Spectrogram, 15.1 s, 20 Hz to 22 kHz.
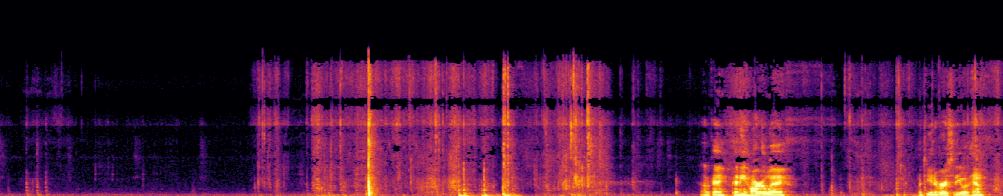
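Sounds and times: plastic pages rustling: 3.8s - 9.6s.

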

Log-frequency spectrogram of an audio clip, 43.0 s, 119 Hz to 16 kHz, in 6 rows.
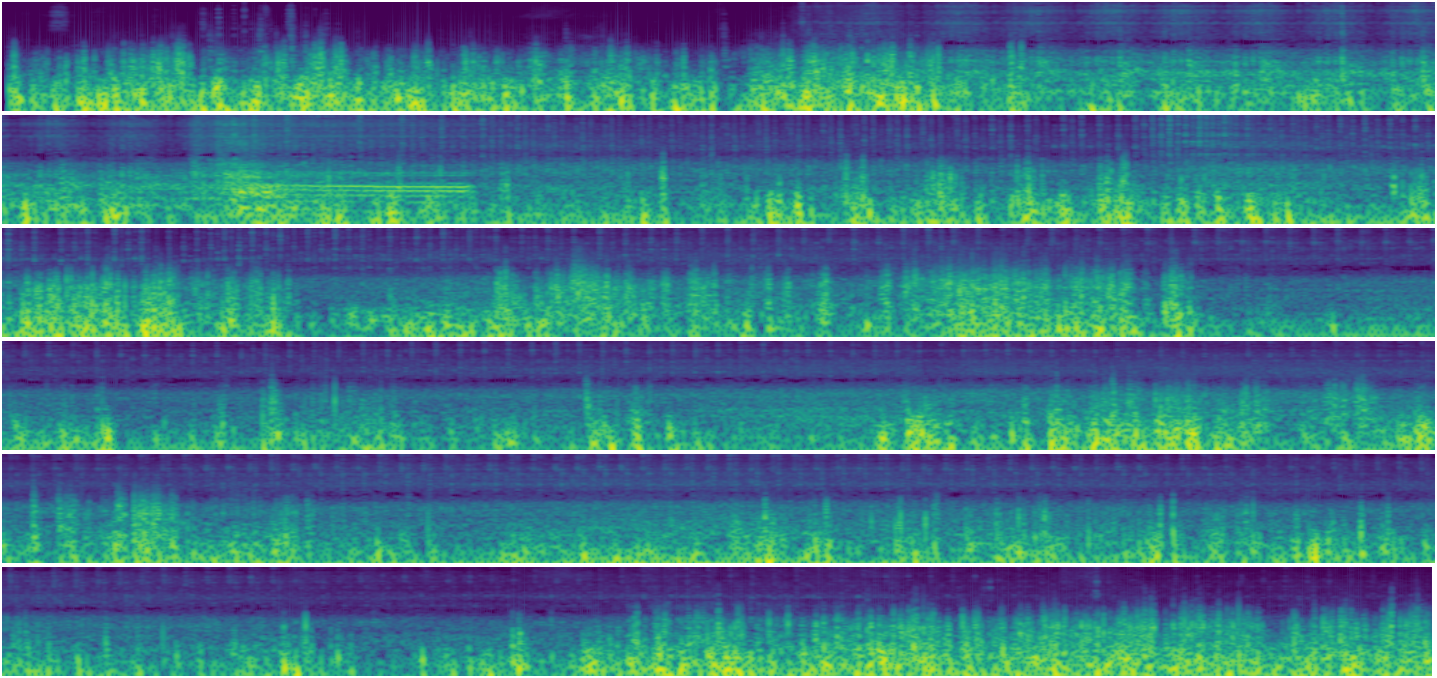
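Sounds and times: tractor engine idling: 3.8s - 42.9s
short pitched squeal: 8.1s - 9.8s.

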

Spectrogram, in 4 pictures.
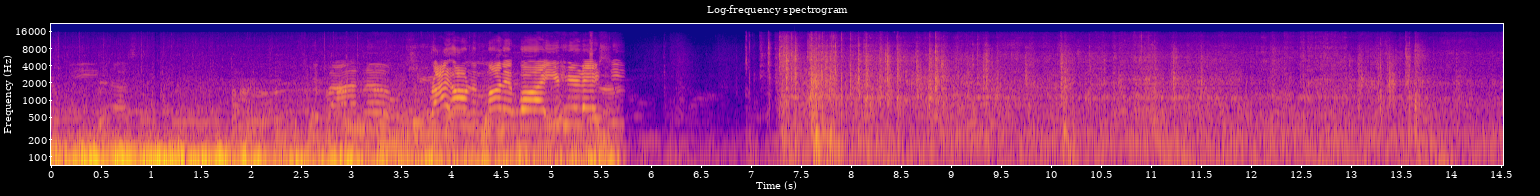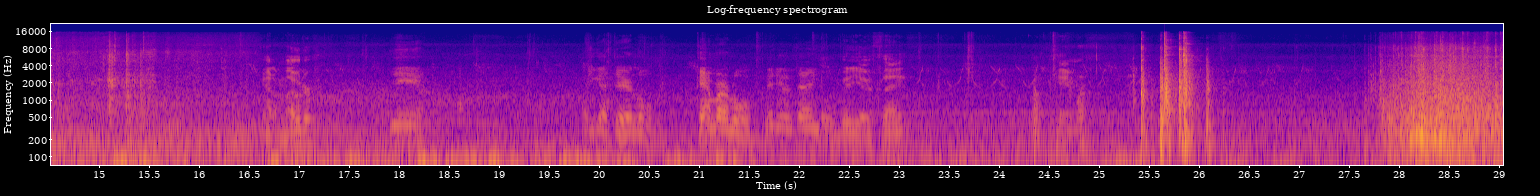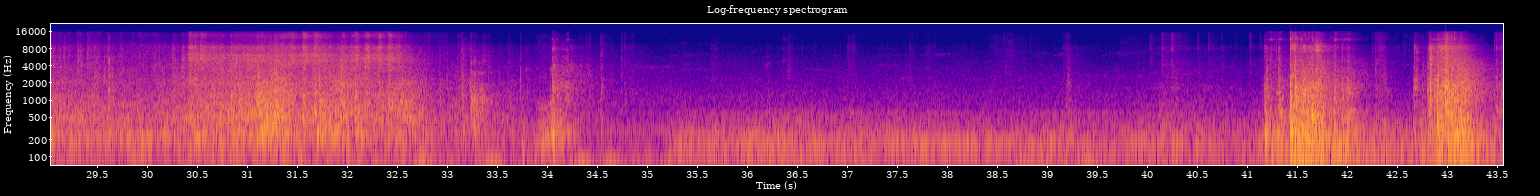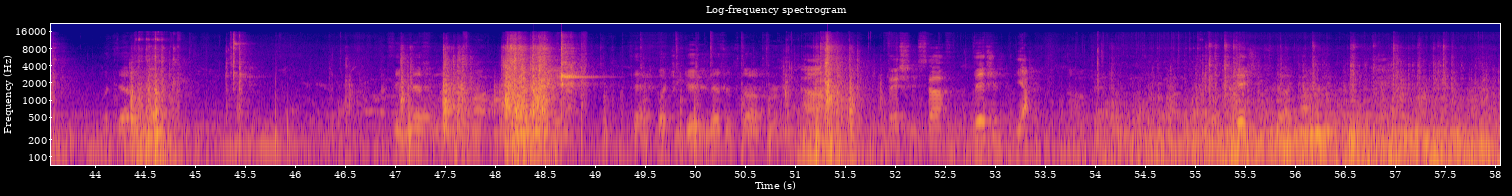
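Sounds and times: door rattling and clattering: 7.0s - 16.6s, 25.3s - 34.9s, 39.9s - 58.0s
overhead door motor running: 7.1s - 58.0s.

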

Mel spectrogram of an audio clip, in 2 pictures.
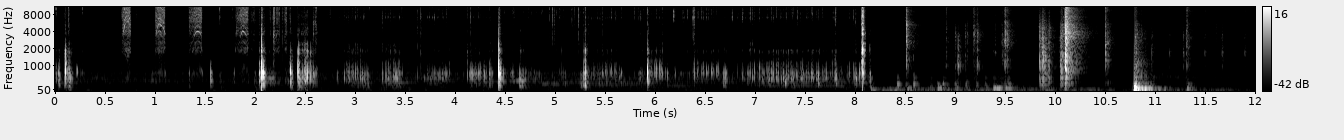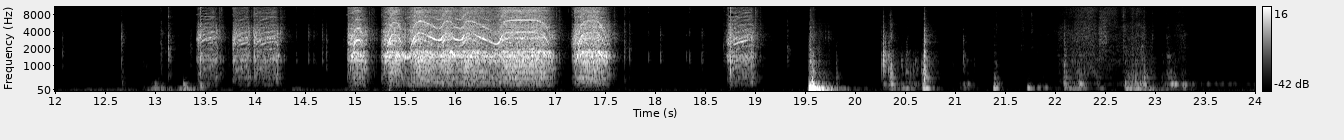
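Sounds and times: impact driver running: 15.0s - 17.6s.

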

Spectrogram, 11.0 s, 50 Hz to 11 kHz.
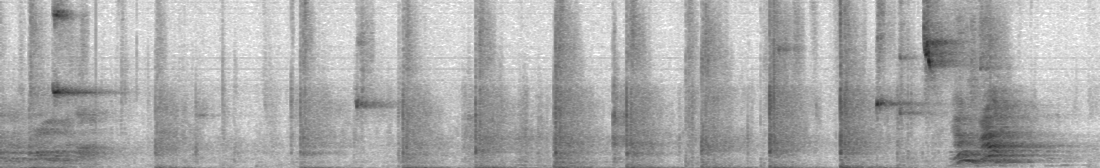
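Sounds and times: basketball bouncing on hardwood: 1.5s - 9.3s
short high squeak: 8.8s - 9.6s.

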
